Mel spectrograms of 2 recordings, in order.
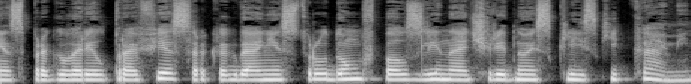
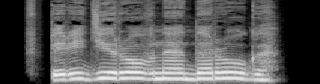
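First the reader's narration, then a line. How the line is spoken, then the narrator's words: Tired mutter. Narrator (Russian): уставшим голосом пробормотал Артур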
